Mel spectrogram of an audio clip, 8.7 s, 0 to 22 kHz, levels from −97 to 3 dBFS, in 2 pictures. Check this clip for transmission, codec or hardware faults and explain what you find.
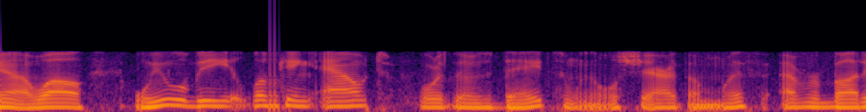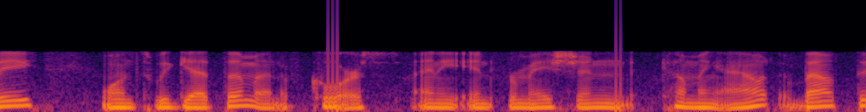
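Two kinds of fault come through: brief stretches where the background turns into a flat, featureless hiss, and three small stutters. The call path's band limit is audible too, with nothing above 4 kHz, as expected from G.711 mu-law at 64 kbps.

Comfort noise in place of the background, at 0.52 to 0.6 s, 2.0 to 2.1 s and 4.6 to 4.84 s: in these pauses the room's textured background gives way to smooth, uniform noise, about 4 dB quieter in the first, about 1 dB louder in the second and about 1 dB quieter in the third. The likely cause is discontinuous transmission: the sender stopped sending during the pauses, and the receiver substituted synthetic noise shaped to the background's rough spectrum.

Repeated buffer, at 1.35 to 1.39 s, 5.97 to 6.01 s and 7.41 to 7.43 s: each is a quick stutter with hard joins. 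The first two sound the same fragment twice more, and the last once more. The player ran dry and replayed its most recent chunk of about 23 ms, which fits a 1024-sample buffer. About 50 ms of real audio is lost at each of the first two, and about 20 ms at the third.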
